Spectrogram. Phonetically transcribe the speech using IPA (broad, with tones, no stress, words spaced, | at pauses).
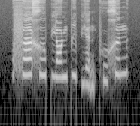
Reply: fä˥xɤ˥ pjɑ˥ŋpi˥˩ pjɛ̰˨˩npʰu˧˥xə˥n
